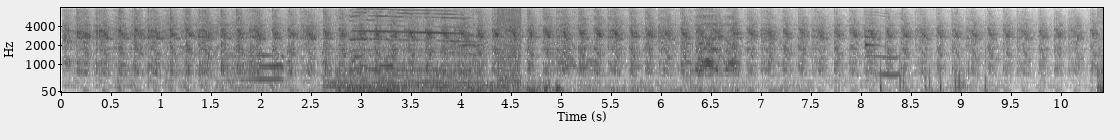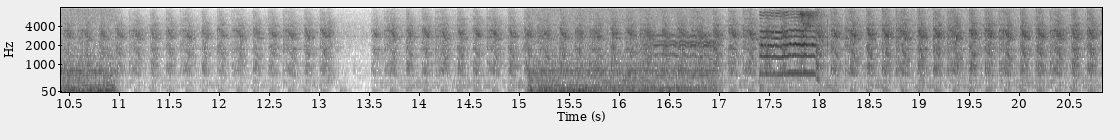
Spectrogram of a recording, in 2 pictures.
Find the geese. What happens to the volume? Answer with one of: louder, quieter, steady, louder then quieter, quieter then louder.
quieter then louder.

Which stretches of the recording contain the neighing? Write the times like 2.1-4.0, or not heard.
2.7-4.3, 10.3-11.0, 15.1-17.1.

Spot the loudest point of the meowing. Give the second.
18 s.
